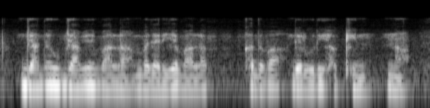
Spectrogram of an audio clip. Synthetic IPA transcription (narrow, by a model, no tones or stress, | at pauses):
d͡ʒjaːd̪aʊp̚d͡ʒaːwebaːlabɐd͡ʒəɾijebaːlak | kʰːəd̪ʋad͡ʒɐɾuːɾihəkʰːin | na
